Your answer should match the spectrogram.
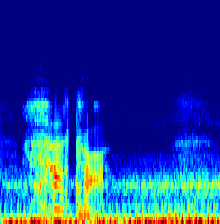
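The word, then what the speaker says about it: Jaca: to head off to I'm sure it's pronounced hacka um because J's are pronounced H I think in Spain and from there I've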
